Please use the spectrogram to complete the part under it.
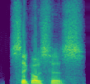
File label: "sycosis", American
